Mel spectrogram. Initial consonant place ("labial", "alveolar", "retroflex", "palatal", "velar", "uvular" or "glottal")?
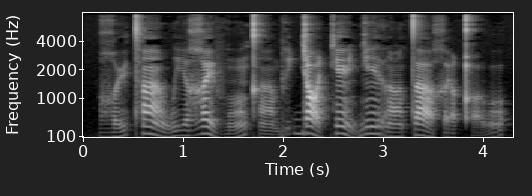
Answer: uvular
